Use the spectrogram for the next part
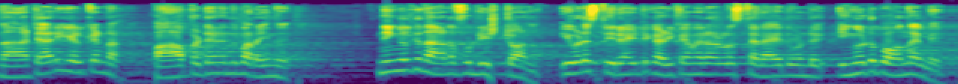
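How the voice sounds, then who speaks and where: A man voicing a defiant, sharp-tongued young woman in a told story, recorded in an echoey room with music. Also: high-pitched, fast, close to an everyday voice. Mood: teasing. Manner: shouting, angry, then teasing. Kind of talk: storybook character voice.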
